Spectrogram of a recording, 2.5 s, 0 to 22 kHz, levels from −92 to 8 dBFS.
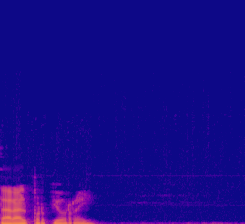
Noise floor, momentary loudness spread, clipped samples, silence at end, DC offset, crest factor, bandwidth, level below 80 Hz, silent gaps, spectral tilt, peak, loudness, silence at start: -65 dBFS; 15 LU; under 0.1%; 1.5 s; under 0.1%; 20 dB; 4 kHz; -48 dBFS; none; -9 dB/octave; -10 dBFS; -29 LUFS; 0 s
